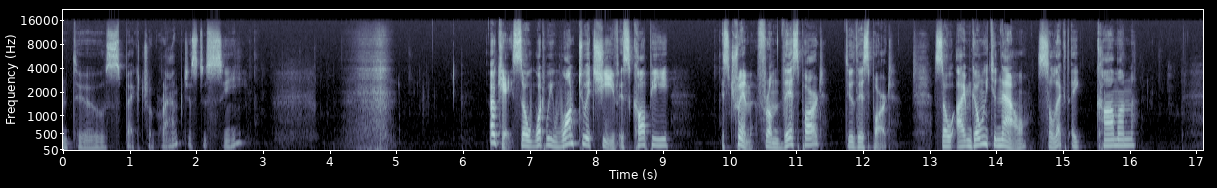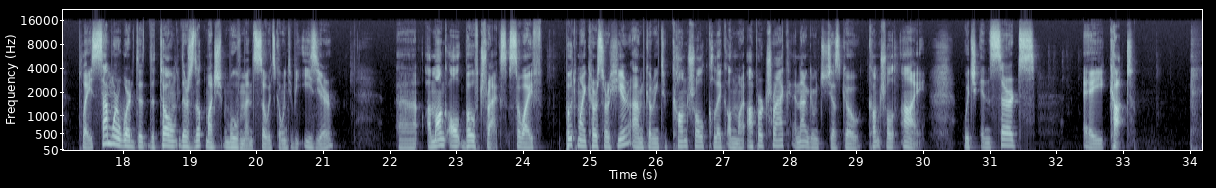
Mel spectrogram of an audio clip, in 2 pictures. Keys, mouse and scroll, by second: 0.9 click, 1.6 click, 2.9 click, 3.6 scroll up 2, 4.8 scroll up 2, 5.4 scroll down 2, 6.2 scroll down 1, 7.6 click, 8.2-9.5 drag, 9.9-11.6 drag, 15.6 click, 16.9 scroll up 1, 17.7-18.7 scroll up 1, 18.7 scroll up 1, 20.9 ctrl+click, 23.9 click, 24.5 click, 26.8-28.5 ctrl+drag, 29.7 ctrl+i.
